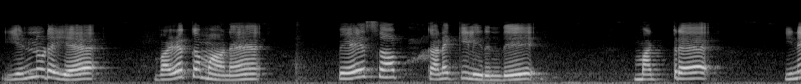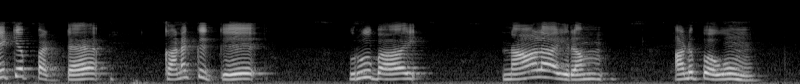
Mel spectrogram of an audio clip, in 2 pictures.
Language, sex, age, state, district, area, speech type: Tamil, female, 30-45, Tamil Nadu, Tiruvarur, urban, read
